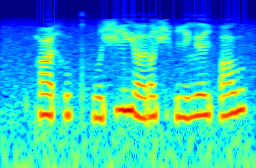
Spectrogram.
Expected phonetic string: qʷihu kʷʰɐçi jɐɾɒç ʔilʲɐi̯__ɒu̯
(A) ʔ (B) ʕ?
A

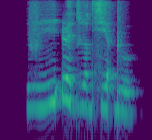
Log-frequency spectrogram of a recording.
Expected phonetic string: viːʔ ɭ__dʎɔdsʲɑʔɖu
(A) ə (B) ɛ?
B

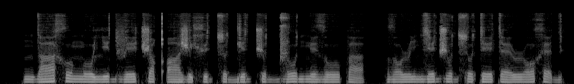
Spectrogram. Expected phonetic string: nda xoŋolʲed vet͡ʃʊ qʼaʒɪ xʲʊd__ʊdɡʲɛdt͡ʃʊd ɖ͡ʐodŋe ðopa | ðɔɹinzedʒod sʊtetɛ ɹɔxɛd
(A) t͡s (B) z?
A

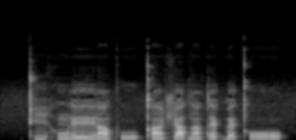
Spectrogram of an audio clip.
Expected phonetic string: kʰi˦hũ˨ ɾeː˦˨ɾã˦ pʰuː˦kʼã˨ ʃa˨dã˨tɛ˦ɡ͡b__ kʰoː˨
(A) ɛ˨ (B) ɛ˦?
B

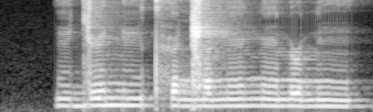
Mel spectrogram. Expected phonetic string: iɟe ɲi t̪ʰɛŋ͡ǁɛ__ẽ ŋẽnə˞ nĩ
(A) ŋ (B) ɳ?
A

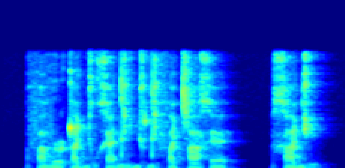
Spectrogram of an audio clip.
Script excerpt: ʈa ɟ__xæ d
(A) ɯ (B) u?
B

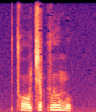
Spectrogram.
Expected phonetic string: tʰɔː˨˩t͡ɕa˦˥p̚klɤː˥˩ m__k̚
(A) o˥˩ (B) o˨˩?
B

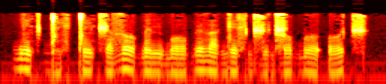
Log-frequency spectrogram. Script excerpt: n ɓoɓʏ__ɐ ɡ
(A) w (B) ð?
B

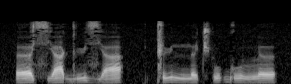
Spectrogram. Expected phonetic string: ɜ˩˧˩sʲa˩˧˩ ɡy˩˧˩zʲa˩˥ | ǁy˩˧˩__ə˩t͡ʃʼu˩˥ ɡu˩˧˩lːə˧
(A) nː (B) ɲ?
A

